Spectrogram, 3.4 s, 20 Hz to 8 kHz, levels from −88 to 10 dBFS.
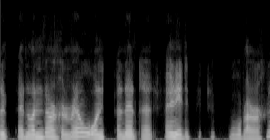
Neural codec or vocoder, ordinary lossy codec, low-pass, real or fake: autoencoder, 22.05 kHz, a latent of 192 numbers a frame, VITS, trained on many speakers; none; 7.2 kHz; fake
